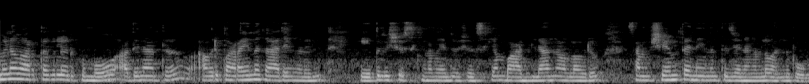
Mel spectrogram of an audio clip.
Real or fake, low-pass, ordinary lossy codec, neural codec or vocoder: real; 7.2 kHz; MP3, 48 kbps; none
